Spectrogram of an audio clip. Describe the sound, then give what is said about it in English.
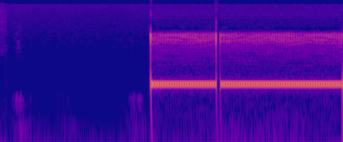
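A steady, loud telephone tone from a call being placed begins after a stretch of faint low sounds and holds level, with one very short break partway through. “That would have been really embarrassing if I didn't dial it right.”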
